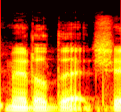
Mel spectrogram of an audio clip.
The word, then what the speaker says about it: Middleditch: No Thomas Middleditch, but I'd be is that how you pronounce his last name? – Middleditch, yeah.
